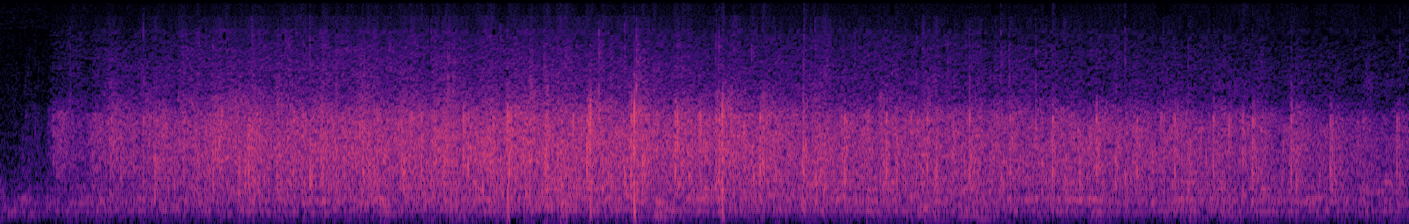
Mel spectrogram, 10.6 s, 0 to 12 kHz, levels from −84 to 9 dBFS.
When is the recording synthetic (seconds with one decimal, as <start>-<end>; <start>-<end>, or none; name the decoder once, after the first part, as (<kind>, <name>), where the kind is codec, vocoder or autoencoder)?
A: 3.4-4.0 (vocoder, BigVGAN v2); 5.3-6.2

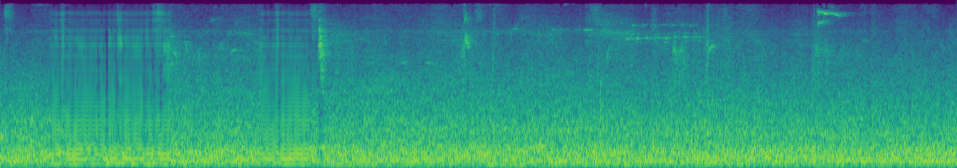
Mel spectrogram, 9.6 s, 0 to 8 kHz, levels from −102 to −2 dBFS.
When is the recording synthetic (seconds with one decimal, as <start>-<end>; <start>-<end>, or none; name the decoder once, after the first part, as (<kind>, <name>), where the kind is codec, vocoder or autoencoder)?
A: 0.5-1.7 (vocoder, BigVGAN v2); 2.6-3.1

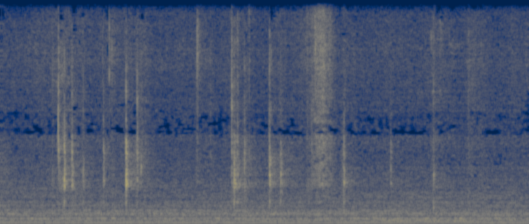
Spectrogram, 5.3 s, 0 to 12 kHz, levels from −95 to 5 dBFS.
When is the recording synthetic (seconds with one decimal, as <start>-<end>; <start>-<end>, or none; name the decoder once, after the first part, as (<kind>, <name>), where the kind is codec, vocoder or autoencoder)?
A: 0.0-1.6 (vocoder, BigVGAN v2); 2.0-5.3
